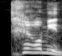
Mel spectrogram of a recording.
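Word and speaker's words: Termin: 뭐 어떻게 될지 모르지만 독일어에 보면 테어민 또는 테르민이라고 발음하는 그 약속이 있어요 그래서 제가 병원을 간다 그러면 테어민 잡았어 테르민 잡았어 이렇게 묻거든 아니면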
